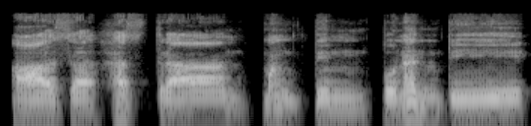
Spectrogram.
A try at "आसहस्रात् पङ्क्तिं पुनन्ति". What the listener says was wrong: సహస్రాం కాదండి. ఆసహస్రాత్ పంక్తిం పునంతి. ఆసహస్రాత్ పంక్తిం పునంతి.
